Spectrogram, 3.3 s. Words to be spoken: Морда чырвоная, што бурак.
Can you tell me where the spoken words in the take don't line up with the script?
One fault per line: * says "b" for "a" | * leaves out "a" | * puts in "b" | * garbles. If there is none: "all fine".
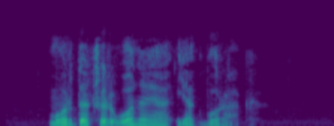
* says "як" for "што"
